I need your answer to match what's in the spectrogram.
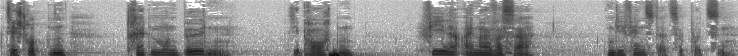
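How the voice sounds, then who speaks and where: A male preacher delivers a sermon at a slow, deliberate pace. His voice is a little husky and sits in a mid register. He moves between hushed solemnity and loud, dramatic emphasis. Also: medium pitch. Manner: slow, solemn, with dramatic swells when telling a story.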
